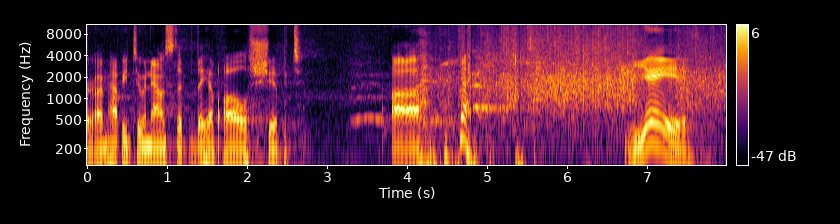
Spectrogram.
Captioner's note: applause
